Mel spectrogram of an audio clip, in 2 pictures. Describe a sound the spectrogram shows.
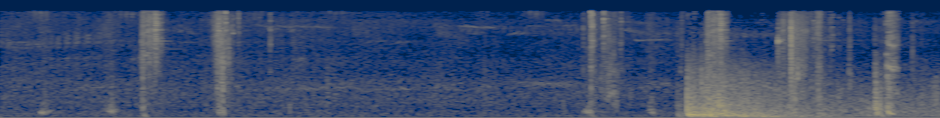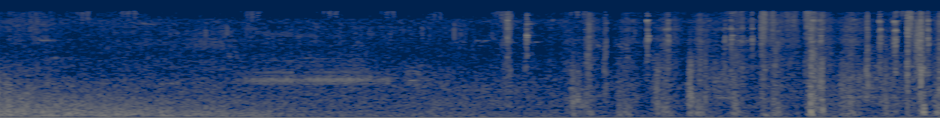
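Footsteps crunch softly on dry grass.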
